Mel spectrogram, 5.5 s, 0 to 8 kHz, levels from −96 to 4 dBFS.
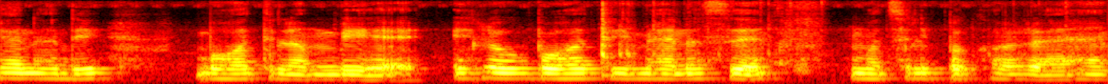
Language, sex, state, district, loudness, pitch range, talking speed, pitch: Hindi, male, Bihar, West Champaran, -19 LUFS, 130-140 Hz, 160 wpm, 135 Hz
